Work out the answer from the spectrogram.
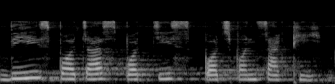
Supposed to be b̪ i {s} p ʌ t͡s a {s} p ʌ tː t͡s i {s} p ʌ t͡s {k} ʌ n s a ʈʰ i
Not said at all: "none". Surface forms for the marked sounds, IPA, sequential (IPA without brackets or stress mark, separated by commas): s, s, s, p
